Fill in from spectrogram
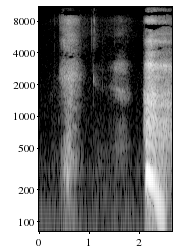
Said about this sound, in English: Big deep breath, Lord. I am breathing in the Holy Spirit.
